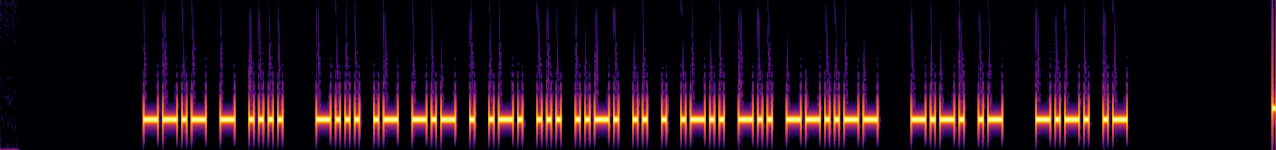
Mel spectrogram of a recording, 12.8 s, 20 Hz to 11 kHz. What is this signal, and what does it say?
Morse code, heard as a keyed tone, about 25 wpm, 700 Hz. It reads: QTH BAKERSFIELD, CA CA
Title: Practice QSO - Exchange 1 - Beginning - 25wpm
